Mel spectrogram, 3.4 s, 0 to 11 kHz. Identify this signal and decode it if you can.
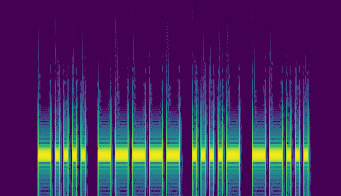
Morse code, heard as a keyed tone, about 28 wpm, 700 Hz. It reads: 6047
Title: Numbers - 4-Digit 28wpm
